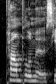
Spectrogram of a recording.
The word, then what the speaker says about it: pamplemousse: Pamplemousse, yes.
